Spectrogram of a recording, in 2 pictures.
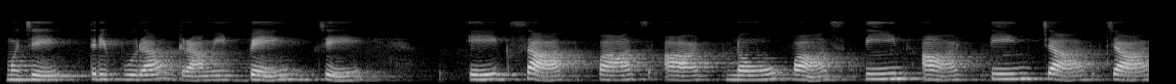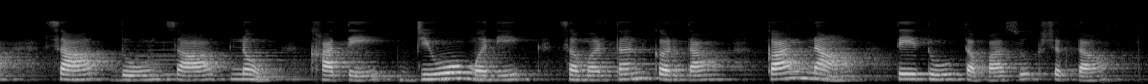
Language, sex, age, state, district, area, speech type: Goan Konkani, female, 45-60, Goa, Murmgao, rural, read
